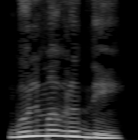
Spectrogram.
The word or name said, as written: ಗುಲ್ಮವೃದ್ಧಿ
